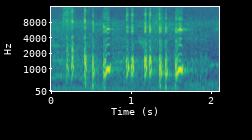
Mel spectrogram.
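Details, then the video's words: White-breasted waterhen used as a lure for trapping birds, giving a short burst of about nine gruff, croaking notes in quick pairs and triplets, two ending in a brief ringing tone. "RUAK RUAK GACOR GANAS RAJANYA PIKAT"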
